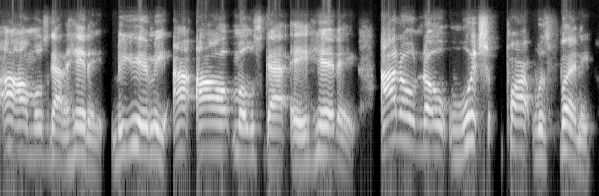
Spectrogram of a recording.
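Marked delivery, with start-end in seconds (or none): 2.2-4.4 weighty, spaced-out delivery. Real, not acted. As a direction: stretch each word for comic weight. Repeats it slowly for comic emphasis.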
